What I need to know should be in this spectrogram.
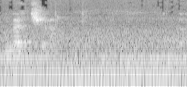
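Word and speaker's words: Mleccha: civilization was known as lecha m-l-e-c-c-h-a leche you can hear that hear the name in there mecca in there lecha is the modern way of pronouncing it's the more periodized or indo-european way of pronouncing a very old name the people of that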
